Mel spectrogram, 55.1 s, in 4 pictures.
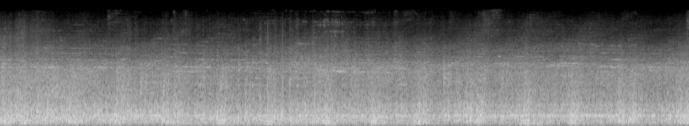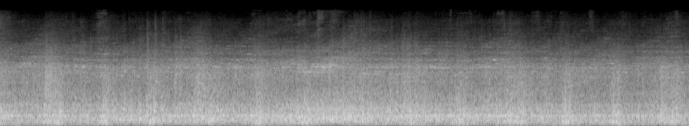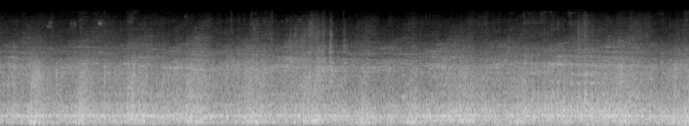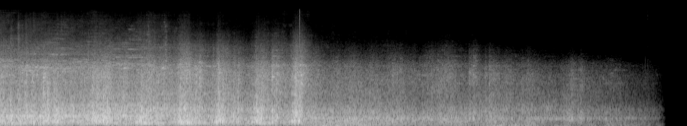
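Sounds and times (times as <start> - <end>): train wheels clacking on rail joints: 0.0 - 48.3.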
